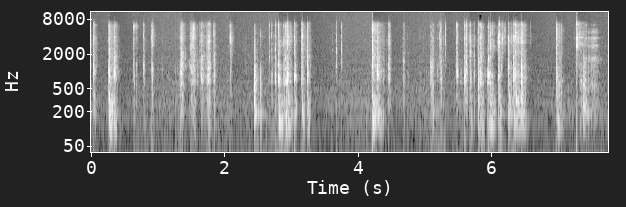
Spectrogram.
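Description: Computer keyboard keys clatter in quick irregular bursts while text is entered into an Excel spreadsheet. The keystrokes are close and crisp, separated by short pauses.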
